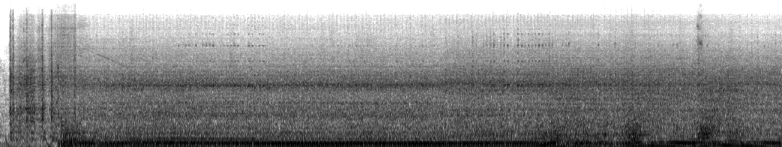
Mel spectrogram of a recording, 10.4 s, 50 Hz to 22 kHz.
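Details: VW Mk1 Caddy started after replacing the distributor cap and rotor arm; the engine catches quickly and settles into a steady, even idle with a smooth low rumble and a couple of clean blips, running fine.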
